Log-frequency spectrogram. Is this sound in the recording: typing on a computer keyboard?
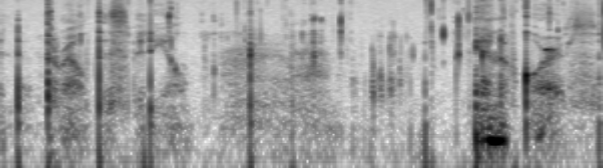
no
